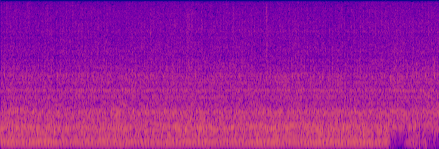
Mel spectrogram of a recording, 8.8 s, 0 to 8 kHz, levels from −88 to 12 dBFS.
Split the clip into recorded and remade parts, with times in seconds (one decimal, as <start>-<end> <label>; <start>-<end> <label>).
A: 0.0-2.3 recorded; 2.3-3.1 remade; 3.1-8.8 recorded

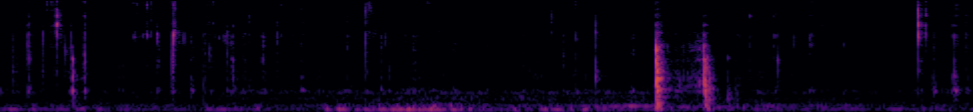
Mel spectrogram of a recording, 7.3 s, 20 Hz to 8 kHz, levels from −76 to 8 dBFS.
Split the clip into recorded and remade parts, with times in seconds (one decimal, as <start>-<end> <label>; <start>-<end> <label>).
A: 0.0-0.9 remade; 0.9-4.3 recorded; 4.3-7.3 remade

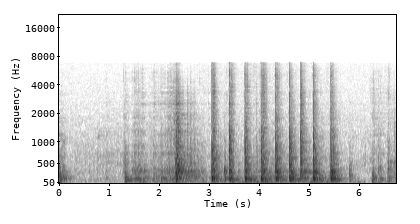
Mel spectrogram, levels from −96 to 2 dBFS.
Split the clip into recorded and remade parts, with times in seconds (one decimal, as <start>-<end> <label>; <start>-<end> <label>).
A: 0.0-6.7 recorded

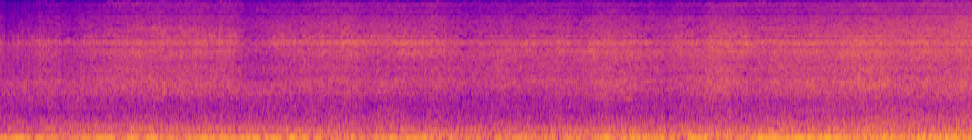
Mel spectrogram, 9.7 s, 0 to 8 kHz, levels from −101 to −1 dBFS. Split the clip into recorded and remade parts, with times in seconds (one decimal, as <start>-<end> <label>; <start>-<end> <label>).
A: 0.0-3.2 recorded; 3.2-4.5 remade; 4.5-5.4 recorded; 5.4-9.7 remade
